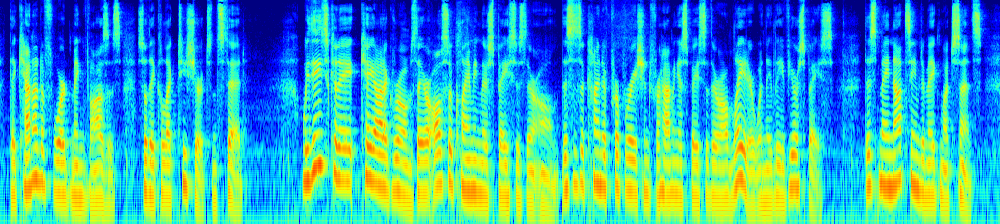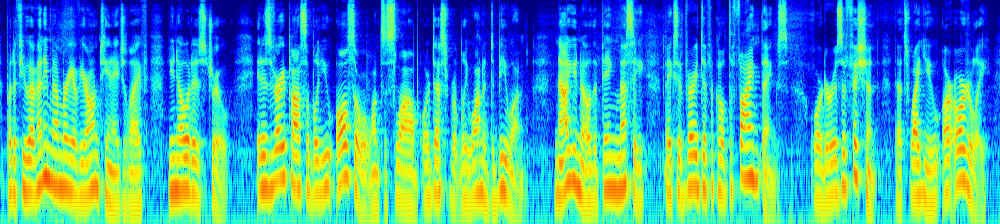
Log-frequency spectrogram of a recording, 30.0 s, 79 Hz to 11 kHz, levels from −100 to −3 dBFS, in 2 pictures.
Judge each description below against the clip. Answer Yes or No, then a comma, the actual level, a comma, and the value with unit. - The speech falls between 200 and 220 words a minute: Yes, fast, 205 wpm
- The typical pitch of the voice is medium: Yes, medium, 160 Hz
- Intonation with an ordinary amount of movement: Yes, average, 4.2 semitones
